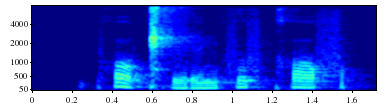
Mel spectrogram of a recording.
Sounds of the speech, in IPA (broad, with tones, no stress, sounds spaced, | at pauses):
pʰ ɔ˦˨ ǁʰ ɘ˨ ɾ ɘ˨ n f ʊ˦ f kʰ ɒ˦ f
